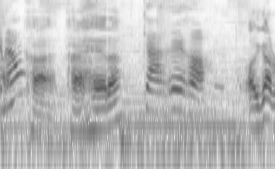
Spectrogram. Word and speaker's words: Carrera: Carrera. Wow, you French are just so eloquent. It's Carrera in America. Excuse me. Yeah, it's Carrera in French. Wow. You wanna battle right now? Carrera.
